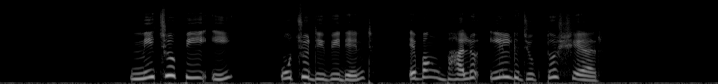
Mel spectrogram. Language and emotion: Bengali, neutral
